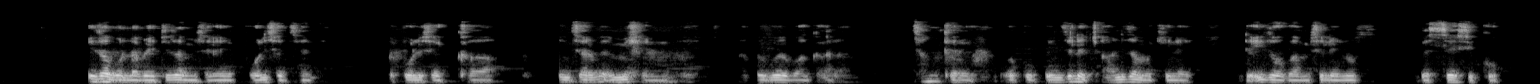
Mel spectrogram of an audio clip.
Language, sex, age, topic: Gamo, male, 25-35, government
